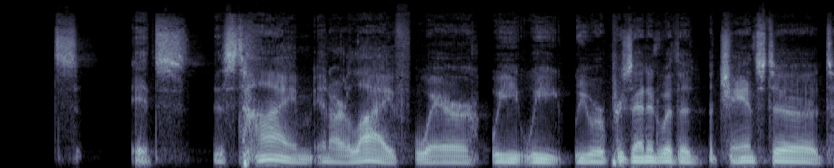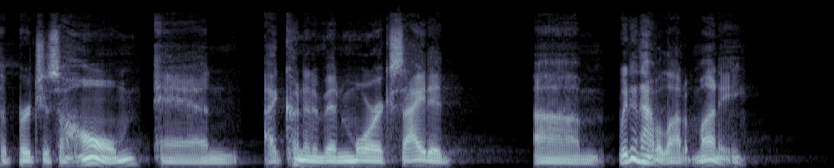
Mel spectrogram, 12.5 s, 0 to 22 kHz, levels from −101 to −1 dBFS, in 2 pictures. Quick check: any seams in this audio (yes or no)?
yes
